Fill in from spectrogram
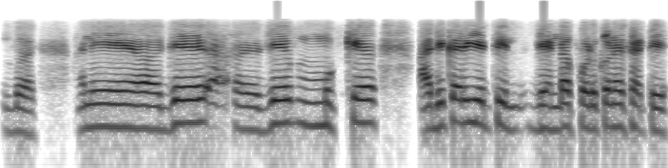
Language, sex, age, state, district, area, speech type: Marathi, male, 18-30, Maharashtra, Jalna, rural, conversation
